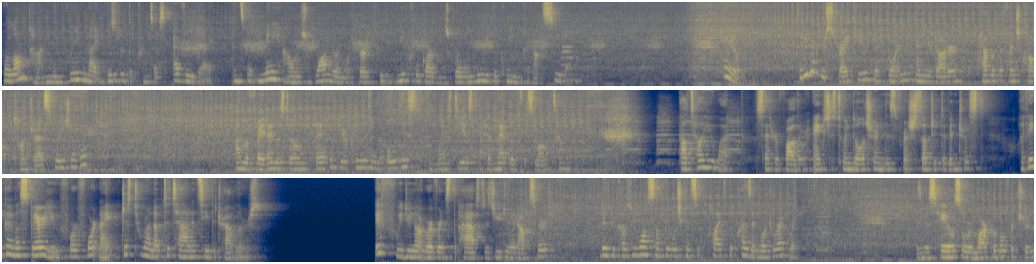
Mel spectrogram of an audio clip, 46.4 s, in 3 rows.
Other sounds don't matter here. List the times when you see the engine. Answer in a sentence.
The engine can be heard from 0.0 to 25.1 s and from 38.2 to 46.4 s.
